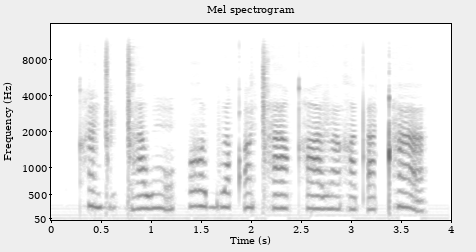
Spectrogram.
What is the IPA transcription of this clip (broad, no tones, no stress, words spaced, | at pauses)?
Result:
qʰĩɡ͡ǀiɡ͡ǀawũ | ʁɯbɯ qʼõǀʰa qʰavã χatʼaǃʰã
